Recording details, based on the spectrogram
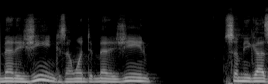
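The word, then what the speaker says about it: Medellín: Well, because the Paisas, which are people from Medellin, they pronounce their L's, which is a Y sound in Spanish, with a J sound. So they refer to it as Medellin, and I just through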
